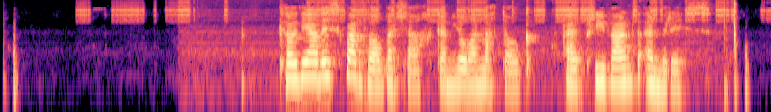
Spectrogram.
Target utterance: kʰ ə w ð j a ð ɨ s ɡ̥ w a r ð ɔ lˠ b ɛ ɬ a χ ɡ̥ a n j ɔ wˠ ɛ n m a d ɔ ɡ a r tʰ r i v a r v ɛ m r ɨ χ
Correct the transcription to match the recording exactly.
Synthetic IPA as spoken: kʰ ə w ð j a ð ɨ s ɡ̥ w a r ð ɔ lˠ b ɛ ɬ a χ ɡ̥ a n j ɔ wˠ a n m a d ɔ ɡ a r pʰ r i v a r ð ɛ m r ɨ s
